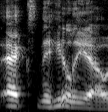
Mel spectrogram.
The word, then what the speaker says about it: Ex Nihilo: Is it Ex Nihilo or is it Ex Nihilo? You had it right the first time. It's Uh, ex nihilo. it's Ex Nihilo. Okay, Ex Nihilo. I like Ex Nihilo better anyway.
